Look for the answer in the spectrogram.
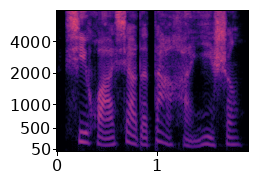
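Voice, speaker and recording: A woman reading a first-person story as narrator, in a measured, even storytelling manner. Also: sits low, husky, no echo, clean studio sound.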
